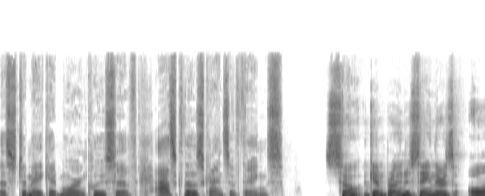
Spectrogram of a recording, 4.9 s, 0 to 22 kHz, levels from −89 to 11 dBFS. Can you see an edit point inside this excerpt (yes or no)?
yes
